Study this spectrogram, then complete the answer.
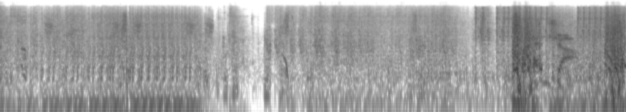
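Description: Rapid gunfire in a shooting video game, dense bursts of automatic shots with a short lull near the middle, loud and continuous, with a voice talking faintly underneath.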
